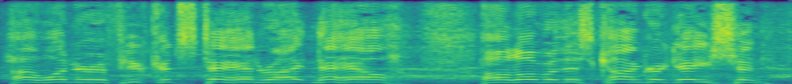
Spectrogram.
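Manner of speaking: urgent call building to a high, loud shout; rally the congregation, driving each plea harder; preacher crying out to God, steadily rising; building revival preaching. Real, not acted.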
